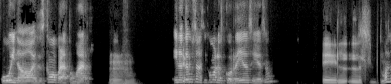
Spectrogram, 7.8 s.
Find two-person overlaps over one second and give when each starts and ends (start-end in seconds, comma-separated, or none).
none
